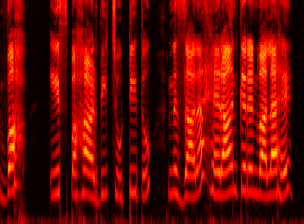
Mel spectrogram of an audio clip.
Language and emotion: Punjabi, surprised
